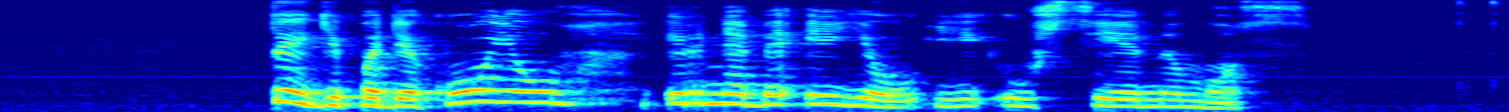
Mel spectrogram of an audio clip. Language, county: Lithuanian, Kaunas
